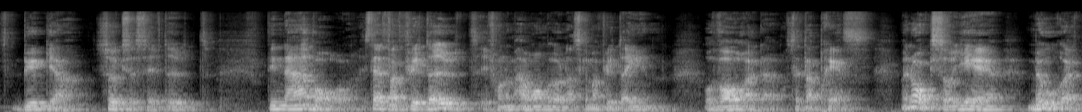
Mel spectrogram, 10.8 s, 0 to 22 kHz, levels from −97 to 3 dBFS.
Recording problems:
room echo; slight; dies away in 0.5 s
off-mic speech; somewhat distant

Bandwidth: 14 kHz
